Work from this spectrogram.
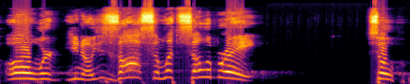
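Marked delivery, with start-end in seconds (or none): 0.1-2.6 high, loud mock cheer; giddy mock party voice; mock celebrating. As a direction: ham up a crowd cheering sin. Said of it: "you go".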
